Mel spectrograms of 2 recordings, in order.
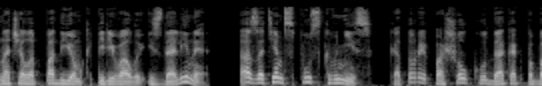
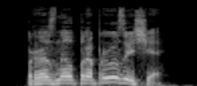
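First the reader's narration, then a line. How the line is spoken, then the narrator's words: Porter chuckling. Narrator (Russian): хохотнул мой носильщик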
